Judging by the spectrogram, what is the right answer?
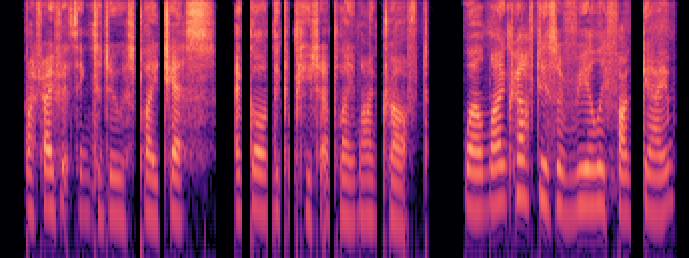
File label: clean speech reference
